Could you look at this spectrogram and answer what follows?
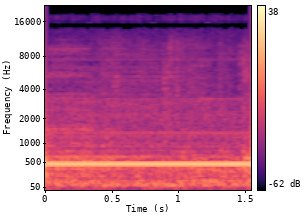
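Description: A steady telephone tone from a call on speakerphone, one unbroken tone held at even volume throughout.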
